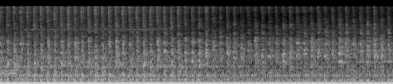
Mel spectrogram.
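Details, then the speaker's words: 2001 Duramax LB7 diesel after fitting new red top batteries: sluggish cranking of about three to four turns a second that never catches; no faster than before, owner suspects no fuel in the line from a leak somewhere. "Hopefully it cranks a lot faster. Not really. And it's... Nah, it's just doesn't have any fuel in the line, that's why it's not firing up."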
